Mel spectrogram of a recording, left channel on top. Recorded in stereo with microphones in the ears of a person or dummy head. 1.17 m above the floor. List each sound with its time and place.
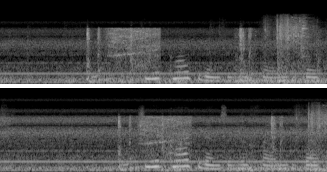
0.0 s a fan: 25° right (ahead or behind)
1.4 s a woman speaking: 55° right (ahead or behind)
